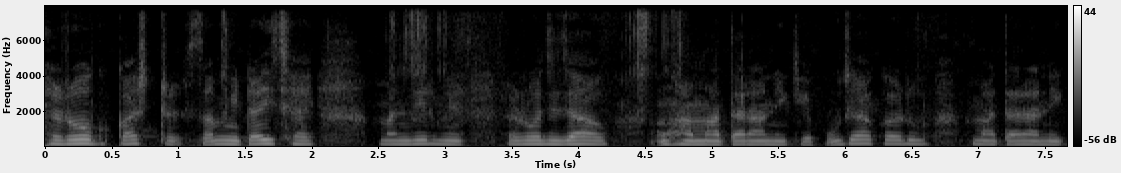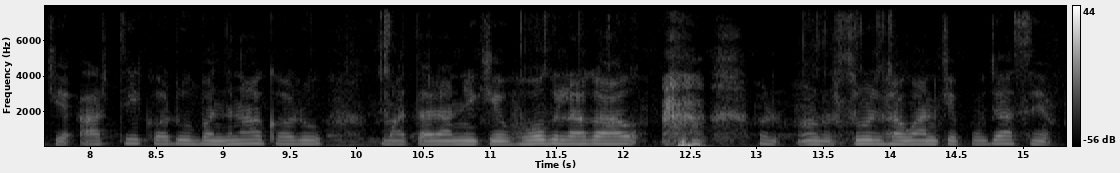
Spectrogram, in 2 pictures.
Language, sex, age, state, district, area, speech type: Maithili, female, 18-30, Bihar, Muzaffarpur, rural, spontaneous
